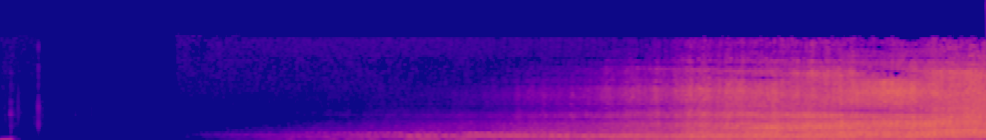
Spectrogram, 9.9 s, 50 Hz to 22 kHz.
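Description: A propeller airplane's engine drones in flight on a Friday evening in May 1988, flying from Namsos toward Brønnøysund, Norway. It fades in from silence after a brief thump and grows steadily louder as it approaches, with a deep rumbling hum and rising harmonic whine.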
